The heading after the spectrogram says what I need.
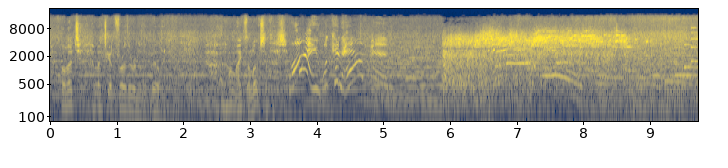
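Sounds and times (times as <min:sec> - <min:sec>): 
speech: 0:00.2 - 0:06.3, 0:07.3 - 0:09.5
glass shattering: 0:05.9 - 0:09.2.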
